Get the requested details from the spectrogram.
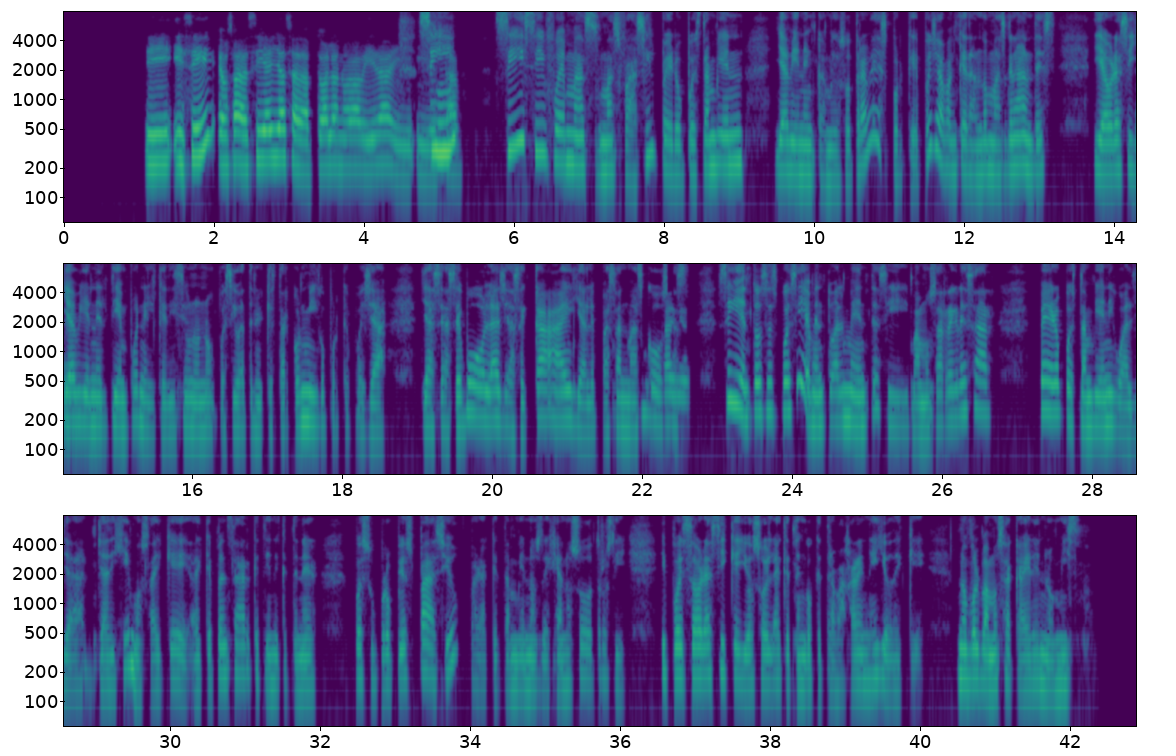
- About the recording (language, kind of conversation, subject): Spanish, podcast, ¿Qué evento te obligó a replantearte tus prioridades?
- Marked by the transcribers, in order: other noise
